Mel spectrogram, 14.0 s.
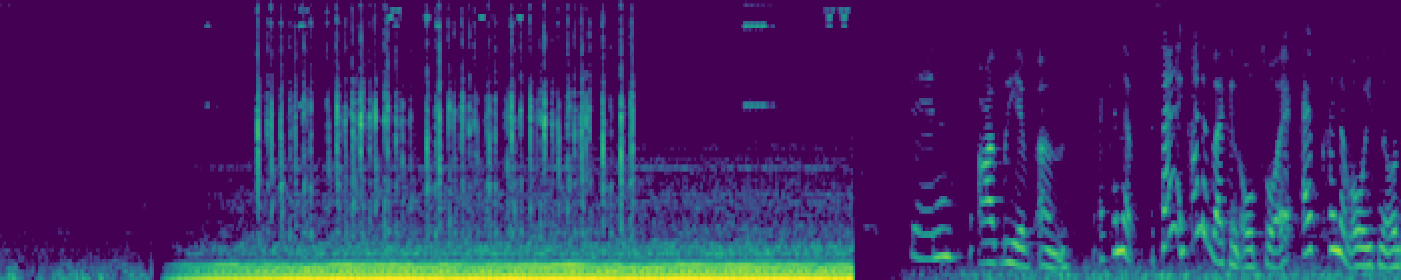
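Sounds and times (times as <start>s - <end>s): loud low hum: 1.6s - 8.6s.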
